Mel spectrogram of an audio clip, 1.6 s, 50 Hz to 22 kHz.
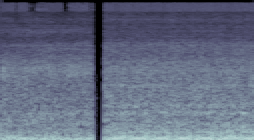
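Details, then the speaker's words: V8 with self-tuning Carb Cheater installed on Holley/Edelbrock carburetor, after previously bad idle: deep even burble, holding good idle RPM and good idle air-fuel ratio, no dips or misses. "all right so we're maintaining a good idle RPM good idle AFR"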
